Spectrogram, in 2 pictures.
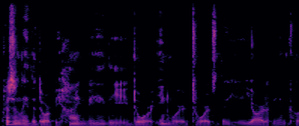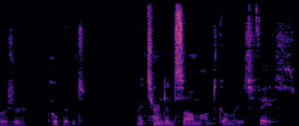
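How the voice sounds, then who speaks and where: A man reading a classic novel aloud as ASMR, in a soft, intimate, slow dramatic storytelling manner. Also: sits low, sing-song, vocal fry, husky. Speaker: audiobook reader in character as the narrator.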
